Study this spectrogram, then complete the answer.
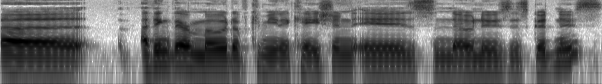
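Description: A man speaks at a fairly slow pace, his medium pitch carrying ordinary variation. His tone is dark and mellow, with a quiet background behind him. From Maryland, US. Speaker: school principal. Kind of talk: interview. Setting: home recording under a duvet. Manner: halting, many fillers and restarts. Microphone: good sound.

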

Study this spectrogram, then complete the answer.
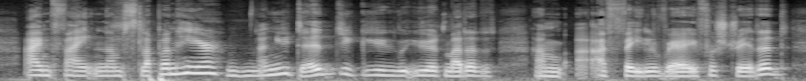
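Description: A woman at a moderate pace with ordinary pitch variation, on a very clean recording with a silent background. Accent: Northern Irish. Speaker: podcast co-host. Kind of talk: casual chat. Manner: giggly.

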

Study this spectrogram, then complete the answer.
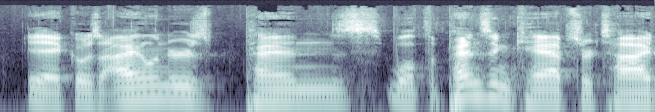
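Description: A man's plain, everyday voice at a moderate pace with fairly even intonation, very cleanly recorded over a silent background. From Texas, born there but moved at age two. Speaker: sports podcast co-host. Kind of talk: casual chat.

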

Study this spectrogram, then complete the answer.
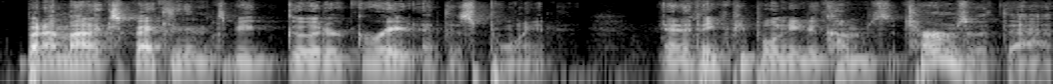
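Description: A man with an ordinary speaking voice talks at a fairly quick pace, with ordinary pitch variation and big swings in loudness. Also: medium pitch for a man. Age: 30s. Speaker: wrestling podcast host. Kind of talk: casual chat.

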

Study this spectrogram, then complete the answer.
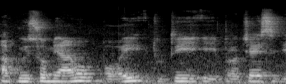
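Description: A man with a fairly high pitch, fairly even intonation and fairly slow pace, amid noticeable background noise and audible room echo. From Italy. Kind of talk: lecture-style talk. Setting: live stream.

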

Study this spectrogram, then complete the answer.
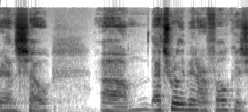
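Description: This man's voice is somewhat breathy. He talks with an American accent. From Southern California (San Diego area). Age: 30s. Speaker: store owner. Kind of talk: casual interview.

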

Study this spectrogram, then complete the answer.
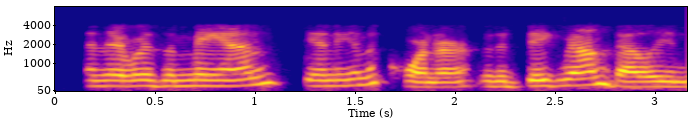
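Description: A woman speaks with an American accent at a medium pitch and moderate pace, using ordinary pitch variation. Hers is an unremarkable speaking voice. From US Northeast, Philadelphia. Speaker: bodywork practitioner. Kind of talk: interview.

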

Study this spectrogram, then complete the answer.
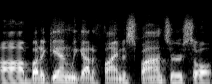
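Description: A man with an American accent talks at a fairly quick pace in a bright, sharp tone with vocal fry. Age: 60s. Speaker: music TV show host. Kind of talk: casual interview chat. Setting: video call.

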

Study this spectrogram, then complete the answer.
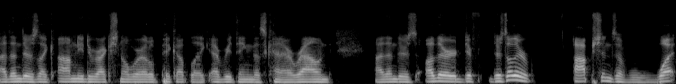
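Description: A man speaks in a plain, everyday voice with a medium pitch and fairly even intonation, the sound dry and close with no echo. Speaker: podcast host. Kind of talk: casual chat. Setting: video call. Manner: casual.

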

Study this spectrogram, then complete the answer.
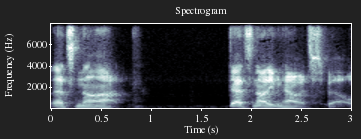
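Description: A man talks with a Southern US accent. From US South. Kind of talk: casual chat.

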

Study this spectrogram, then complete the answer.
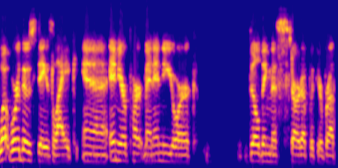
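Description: The woman's voice sits at a very deep, low pitch. She speaks at a moderate pace with ordinary pitch variation. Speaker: advertising creative executive. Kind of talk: casual interview. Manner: hesitant, repeats words.

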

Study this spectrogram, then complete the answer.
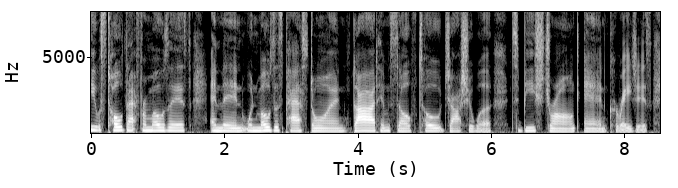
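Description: The delivery is very slow and monotone, with flat intonation and an American accent. The recording is very clean, with a silent background. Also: woman, fairly low pitch for a woman. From Virginia, US South. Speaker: faith podcast host. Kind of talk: inspirational solo podcast talk. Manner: casual, conversational.

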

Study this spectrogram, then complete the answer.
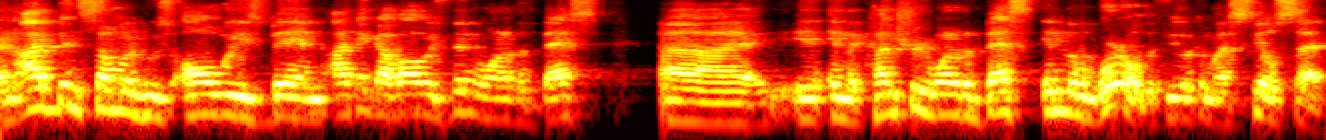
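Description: A man with a fairly high voice talks at a fairly quick pace, animated in tone and lively in intonation. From Quebec, Canada (LaSalle, Montreal area). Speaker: professional wrestler. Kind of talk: podcast interview.

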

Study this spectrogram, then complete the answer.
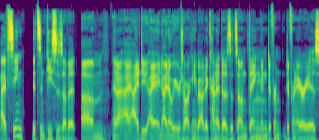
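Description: A man speaks at a very fast pace with hardly any pauses, his very deep, low voice holding a very even loudness and ordinary pitch variation on a very clean recording with a silent background. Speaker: voice actor. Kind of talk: interview. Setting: home recording booth.

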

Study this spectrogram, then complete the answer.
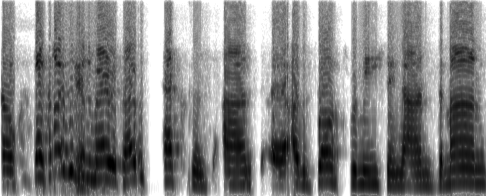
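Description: A medium-pitched woman with an Irish accent, moderate pace, ordinary pitch variation and a dry, close sound with no echo. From Ireland, Dublin. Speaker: guest in recovery. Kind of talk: testimony.

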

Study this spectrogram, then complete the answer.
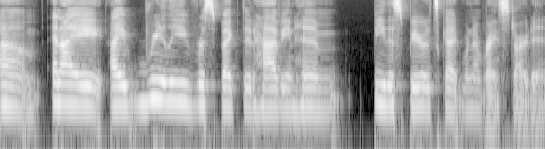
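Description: Moderate pace with monotone, flat intonation. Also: woman, medium pitch for a woman. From Texas (born El Paso, raised Fort Worth). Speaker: DJ and agave spirits brand educator. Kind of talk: casual chat. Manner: halting, many fillers.

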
